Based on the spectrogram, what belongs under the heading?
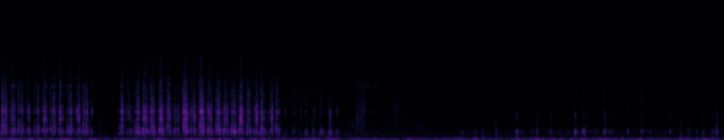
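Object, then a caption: Wax-coated scratch-art paper scratched with a wooden stylus. A wooden stylus scratches lines into a black coated sheet on a scratch-art paper pad, making quick, bright rasping strokes in rapid bursts. A steady low hum runs underneath, and the scratching softens and thins out toward the end.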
